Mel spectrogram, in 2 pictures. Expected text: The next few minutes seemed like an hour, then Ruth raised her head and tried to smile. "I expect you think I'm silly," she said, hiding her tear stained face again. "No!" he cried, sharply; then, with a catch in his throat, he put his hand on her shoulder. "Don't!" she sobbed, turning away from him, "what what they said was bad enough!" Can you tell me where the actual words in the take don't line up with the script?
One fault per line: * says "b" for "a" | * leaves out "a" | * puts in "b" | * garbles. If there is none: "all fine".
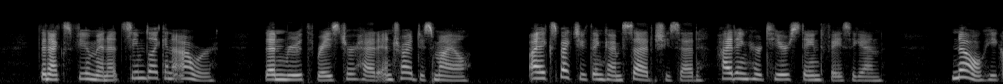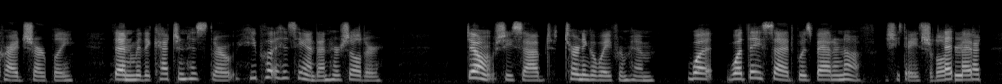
* says "said" for "silly"
* garbles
